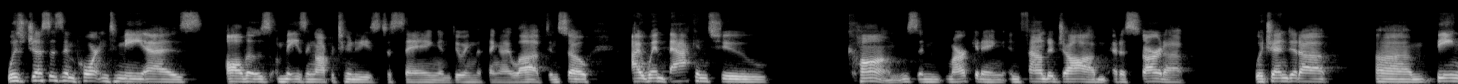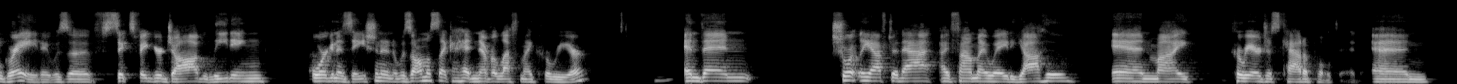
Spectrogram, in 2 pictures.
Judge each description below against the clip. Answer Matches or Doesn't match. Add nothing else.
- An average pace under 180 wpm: Matches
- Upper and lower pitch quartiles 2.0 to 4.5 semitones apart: Matches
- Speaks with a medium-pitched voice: Doesn't match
